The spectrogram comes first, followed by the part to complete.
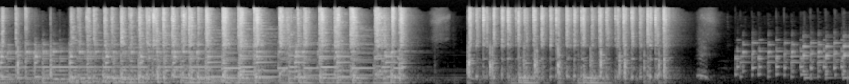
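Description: Balinese baleganjur gamelan ensemble playing fast, with gongs, drums and dense crashing cymbal strokes. About five seconds in the whole ensemble stops dead, then crashes back in under a second later. Near the end it drops away again to a quieter passage without the cymbals.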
